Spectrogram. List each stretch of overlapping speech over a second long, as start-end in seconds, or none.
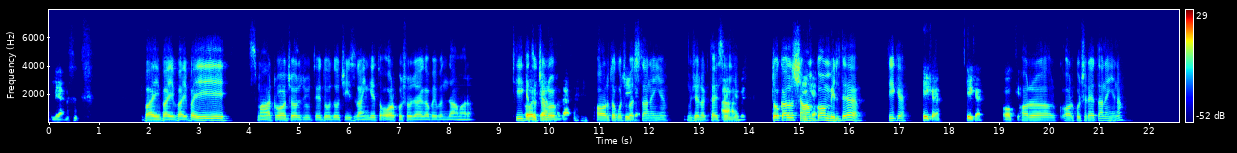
none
